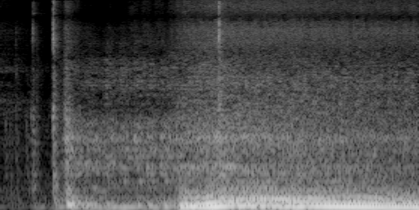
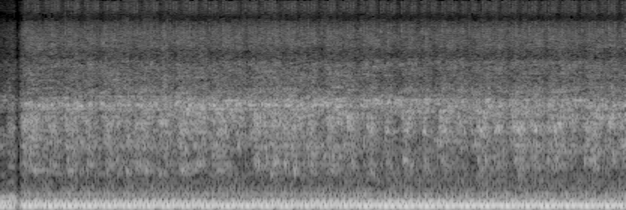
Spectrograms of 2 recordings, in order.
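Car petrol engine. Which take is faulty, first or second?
second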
